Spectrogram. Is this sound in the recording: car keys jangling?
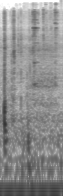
yes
